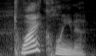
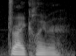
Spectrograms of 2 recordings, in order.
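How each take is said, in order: First: The r in dry sounds like a w. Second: The r in dry is said clearly.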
